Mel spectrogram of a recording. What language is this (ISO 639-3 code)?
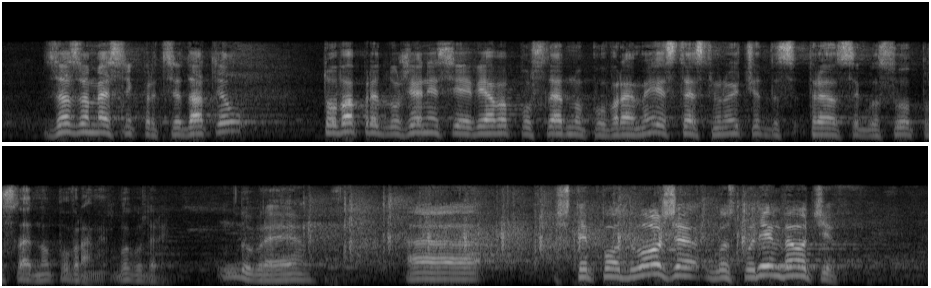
bul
